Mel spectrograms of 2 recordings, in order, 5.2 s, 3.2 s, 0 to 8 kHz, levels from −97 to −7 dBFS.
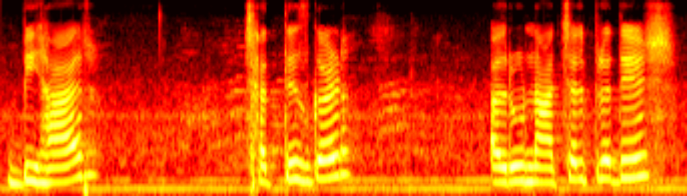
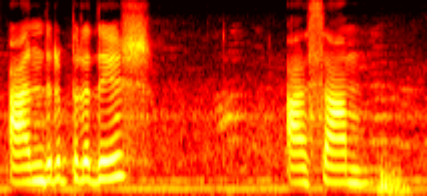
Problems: constant background noise, background conversations at intervals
